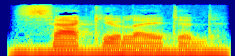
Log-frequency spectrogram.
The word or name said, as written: sacculated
